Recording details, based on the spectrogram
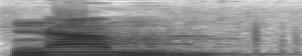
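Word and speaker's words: numb: into আমি গাড়িতে উঠলাম নাম বি সাইলেন্ট থাকে উচ্চারণ লক্ষ্য করো নাম প্যারালাইজড আই ওয়াজ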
